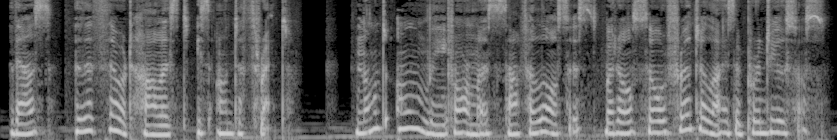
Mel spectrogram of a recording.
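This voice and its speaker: A woman's voice: a little high, a little mellow, low-quality recording. A woman reading scripted documentary narration as the narrator of a news podcast.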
